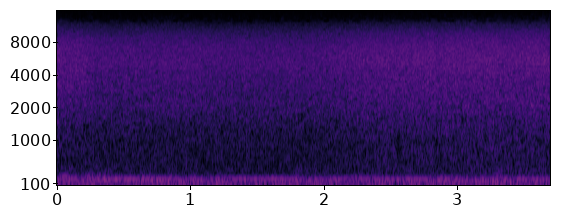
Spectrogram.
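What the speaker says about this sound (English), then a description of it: "You hear through the white noise. It's especially bad suddenly." A continuous, even wash of soft hiss with a low rumble underneath forms a steady white-noise effect in the video game Disco Elysium, faint and unchanging, with no voices.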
